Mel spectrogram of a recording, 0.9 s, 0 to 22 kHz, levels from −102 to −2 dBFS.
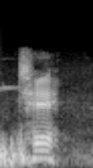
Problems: background sounds at intervals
